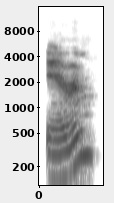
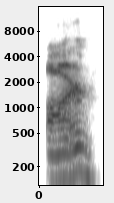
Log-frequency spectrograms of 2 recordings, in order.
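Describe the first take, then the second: First: The name is said with two syllables. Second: The name is said harshly with one syllable. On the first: This is how Americans say it. "you guys, it's like phonetically, you go like Aaron" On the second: This is how people over here say it. "over here, it's a harsh like Arn"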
